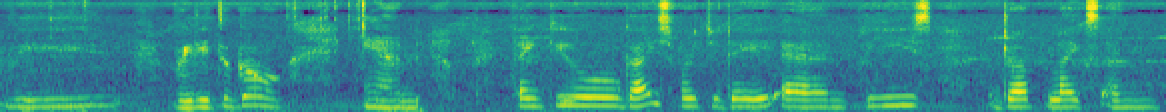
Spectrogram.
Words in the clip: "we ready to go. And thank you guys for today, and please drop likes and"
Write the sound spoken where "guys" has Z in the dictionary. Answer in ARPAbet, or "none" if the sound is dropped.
S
